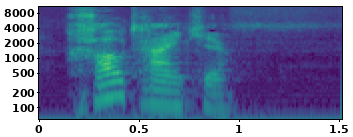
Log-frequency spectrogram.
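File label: "goudhaantje", Dutch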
